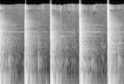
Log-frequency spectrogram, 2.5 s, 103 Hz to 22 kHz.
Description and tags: santos balon 2.5Seg 3
ball, Bouncing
